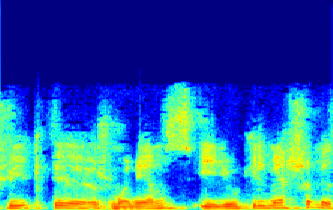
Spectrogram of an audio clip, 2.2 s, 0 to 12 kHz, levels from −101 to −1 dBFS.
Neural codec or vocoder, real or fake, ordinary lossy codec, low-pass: none; real; AAC, 32 kbps; 7.2 kHz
